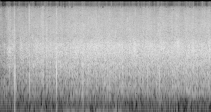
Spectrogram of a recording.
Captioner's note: audience clapping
